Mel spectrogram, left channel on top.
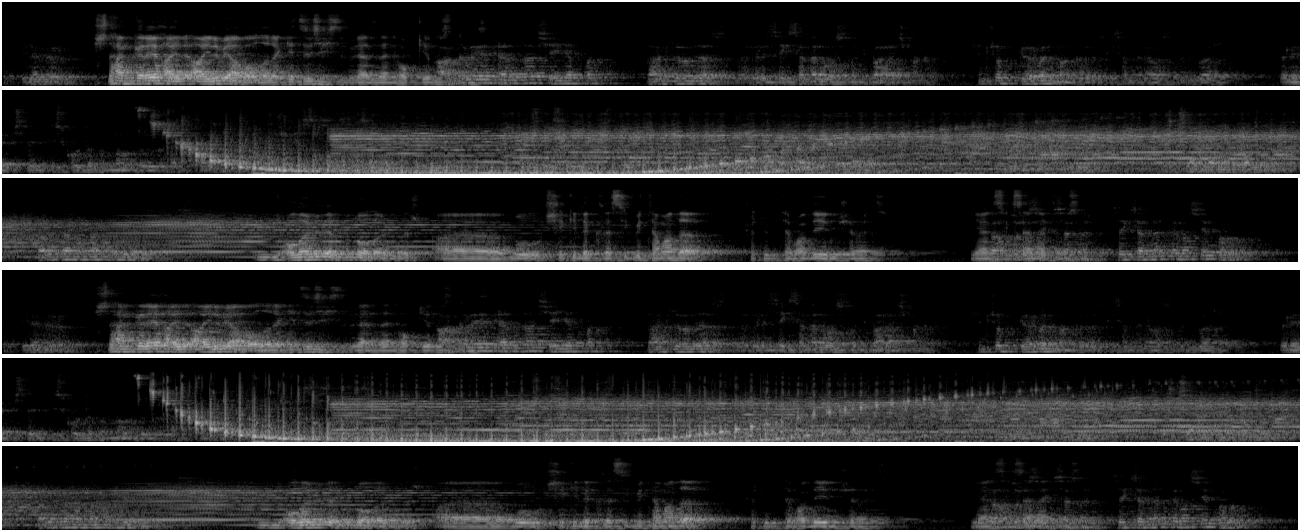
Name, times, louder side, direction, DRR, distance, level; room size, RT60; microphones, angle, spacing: voice 1, 0.2-0.7 2.3-2.6 4.3-5.9 6.4-9.2 9.7-12.1 12.8-15.1 15.6-17.7 18.1-19.3 20.2-22.0 22.9-23.9 24.5-26.0 26.3-27.9 35.8-38.4, left 1 dB, 15° left, -4 dB, 2.0 m, -42 dB
voice 2, 0.9-4.7 28.5-32.9 33.6-34.6 35.7-35.9 36.2-36.8, left 1 dB, 75° left, 3 dB, 0.8 m, -32 dB
sound 1, 14.3-24.1 24.6-24.8, right 3 dB, 80° right, 0.7 m, -34 dB
sound 2, 15.1-25.6, equal, 30° right, 1.6 m, -50 dB
Absynths Guitar, 16.2-31.3 31.5-31.6, left 1 dB, 45° left, 1.2 m, -37 dB
11.0 x 4.2 x 5.1 m, 1.4 s
head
